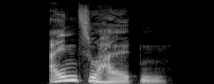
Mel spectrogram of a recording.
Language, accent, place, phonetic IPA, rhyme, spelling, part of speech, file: German, Germany, Berlin, [ˈaɪ̯nt͡suˌhaltn̩], -aɪ̯nt͡suhaltn̩, einzuhalten, verb, De-einzuhalten.ogg
- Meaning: zu-infinitive of einhalten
